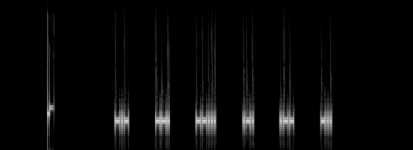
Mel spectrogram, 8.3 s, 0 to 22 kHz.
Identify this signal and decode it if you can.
Morse code, heard as a keyed tone, about 40 wpm, spaced as for 14 wpm, 700 Hz. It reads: KG7RWD
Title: USA Call Signs - 6 Characters - 6x Character Spacing - 40wpm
